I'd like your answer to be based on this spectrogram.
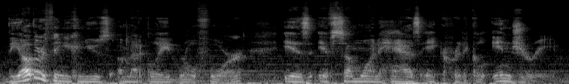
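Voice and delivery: ordinary delivery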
